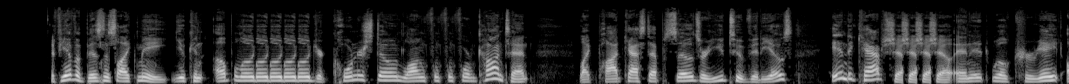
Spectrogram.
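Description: Stutters at 2.56 s after "like me you can", 4.34 s after "your cornerstone long" and 9.01 s after "videos into": a 139 ms block replays four, two and three extra times. These are repeated frames, where a run of compressed frames, which fits about six frames, was duplicated in the stream.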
